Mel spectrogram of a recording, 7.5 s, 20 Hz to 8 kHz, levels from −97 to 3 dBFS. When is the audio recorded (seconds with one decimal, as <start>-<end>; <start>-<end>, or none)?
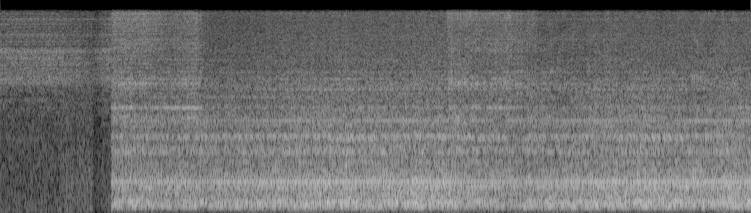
0.0-4.5; 6.3-6.9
